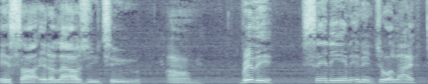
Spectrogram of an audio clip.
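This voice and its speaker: A man with a North Carolina accent speaks fairly slowly in a fairly high voice with fairly even intonation, leaving long, frequent pauses. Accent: Southern US, North Carolina. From eastern North Carolina, US South. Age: 30s. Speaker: barber and horseman. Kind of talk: casual chat. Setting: podcast interview.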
